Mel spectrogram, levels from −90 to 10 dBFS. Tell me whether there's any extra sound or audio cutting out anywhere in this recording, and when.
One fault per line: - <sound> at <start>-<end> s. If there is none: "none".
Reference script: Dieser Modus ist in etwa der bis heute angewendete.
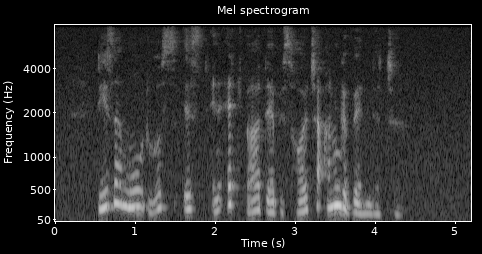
none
